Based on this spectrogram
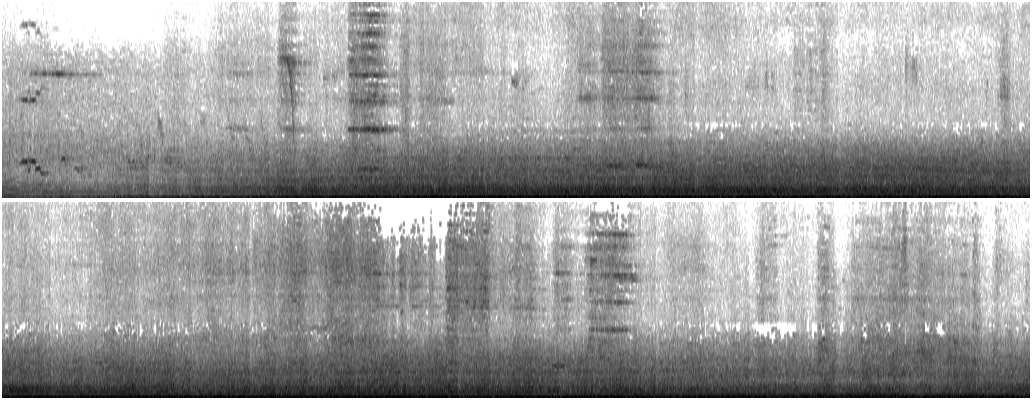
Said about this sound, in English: The sound of trains. I was hoping to hear the horn again. I love the horn. Whistle, whatever.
